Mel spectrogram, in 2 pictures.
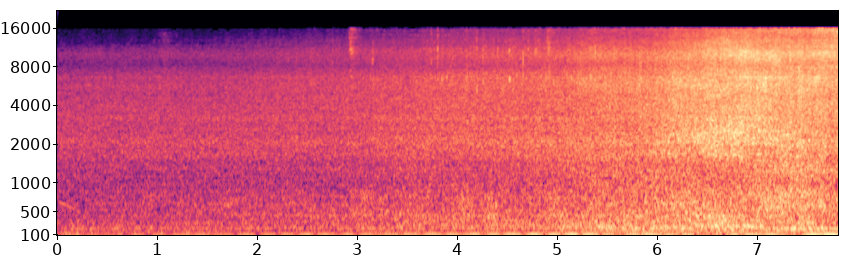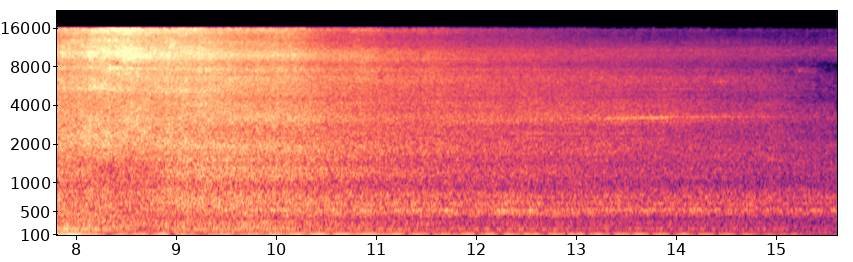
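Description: Pacer diesel railbus passing along the platform: a steady engine drone with rumble and wheel noise that builds to its loudest about eight seconds in, then fades as the train moves away.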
